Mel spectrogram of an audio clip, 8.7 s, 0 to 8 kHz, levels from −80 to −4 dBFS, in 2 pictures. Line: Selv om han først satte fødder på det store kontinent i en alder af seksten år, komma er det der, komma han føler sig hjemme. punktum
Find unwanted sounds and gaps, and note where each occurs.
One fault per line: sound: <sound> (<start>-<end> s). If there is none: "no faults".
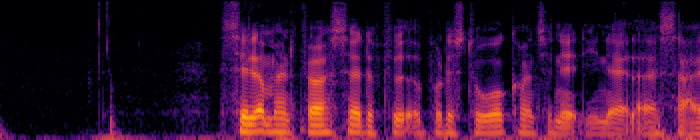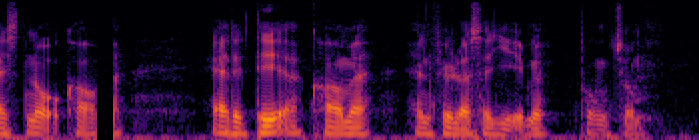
sound: dropout (5.0-5.1 s)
